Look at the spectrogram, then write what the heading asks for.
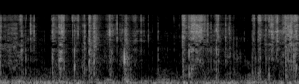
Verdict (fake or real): fake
